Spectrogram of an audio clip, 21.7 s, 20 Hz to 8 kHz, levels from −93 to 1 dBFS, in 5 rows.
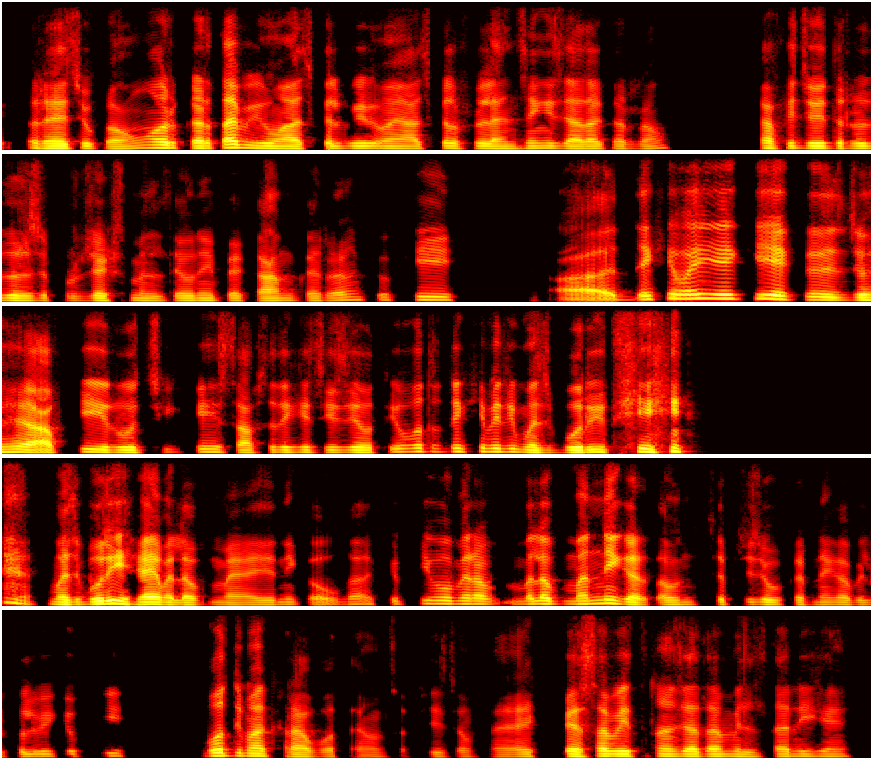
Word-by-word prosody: रह 125 -2 +5
चुका 120 -2 -6
हूँ 125 +6 -5
और 155 -1 +6
करता 135 +5 +7
भी 155 -4 0
हूँ 130 -2 +1
आजकल 115 +2 -1
भी, 130 +1 -2
मैं 125 -1 -3
आजकल 120 +2 -4
फ्रीलांसिंग 125 +1 -4
ही - - -5
ज़्यादा 120 -2 -1
कर 120 0 -10
रहा 115 0 -12
हूँ। 135 - -17 0.5
काफ़ी 130 0 -1
जो 135 0 0
इधर-उधर 130 -1 0
से 125 - -11
प्रोजेक्ट्स 120 0 -7
मिलते 120 -1 -8
हैं - - -3
उन्हीं 125 +1 -6
पे 125 - -6
काम 115 +1 -4
कर 120 0 -10
रहा 135 +2 -7
हूँ 155 - -11
क्योंकि 155 +2 -6 0.5
अ, - - 0
देखिए 180 +8 -1
वहीं 225 +1 +4
है 220 - +7
कि 215 0 -5
एक 180 - +2 0.3
जो 145 - +3
है 145 0 +2
आपकी 150 +1 +3
रुचि 130 +1 -2
के 150 +2 -10
हिसाब 130 -5 -3
से 135 - -12
देखिए 135 0 -4
चीज़ें 130 0 -4
होती 125 +4 -4
हैं। - - -5
वो 175 - 0
तो 170 -1 -16
देखिए 175 +1 -4
मेरी 165 -1 +1
मजबूरी 130 +1 +3
थी 165 -3 +5 1.3
मजबूरी 135 +6 +7
है 130 - +11
मतलब 110 -2 -1
मैं 110 -1 -8
ये 115 0 -7
नहीं 130 +1 -13
कहूँगा 65 - -11
क्योंकि 145 - -14
वो 165 -1 -1
मेरा 155 -1 0
मतलब 150 +1 +1
मन 150 +1 -1
नहीं 180 0 +4
करता 120 -1 +1
उन 120 0 -7
सब 125 +1 -11
चीज़ों 125 -1 -6
को - - -18
करने 120 0 -13
का 115 - -6
बिल्कुल 115 +2 -12
भी 130 - -9
क्योंकि 130 +3 -17 0.4
बहुत 165 +1 +7
दिमाग 145 -3 +1
ख़राब 115 -2 -3
होता 110 -2 -15
है - - -17
उन 105 - -20
सब 105 - -34
चीज़ों 110 -1 -18
में। 110 +1 -12
एक 120 - -8
पैसा 130 +1 +3
भी 135 - +4
इतना 135 0 -2
ज़्यादा 130 0 +1
मिलता 125 0 -7
नहीं 130 0 -10
है 125 -1 -11
130 Hz, 260 wpm, -23 LUFS, 120-145 Hz, 1.3 s, है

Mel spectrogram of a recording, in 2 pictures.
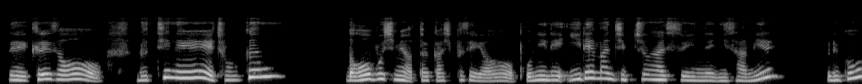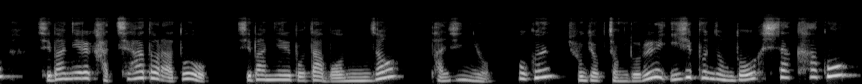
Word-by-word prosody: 네. 200 -2 +1
그래서 230 -6 +2 0.3
루틴을 295 +5 +3
조금 200 - 0 0.9
넣어 195 +6 +4
보시면 230 -5 +1
어떨까 185 -1 -5
싶으세요. 170 -5 -4
본인의 200 +2 +1
일에만 275 +4 +1
집중할 220 0 0
수 205 -1 -6
있는 175 -2 -2
2-3 170 +1 -5
일 320 - 0 0.5
그리고 265 - +1 0.3
집안일을 260 +6 +1
같이 180 +7 -2
하더라도 260 - +1 0.3
집안일보다 210 -3 0
먼저 170 - 0 0.3
반신욕 170 -4 -6 0.3
혹은 310 +8 +2
족욕 180 -2 -3
정도를 160 - +1
20 260 +9 +1
분 300 -2 0
정도 215 +1 +1
시작하고 340 +5 +3
210 Hz, 245 characters per minute, -22 LUFS, 185-265 Hz, 0.9 s, 넣어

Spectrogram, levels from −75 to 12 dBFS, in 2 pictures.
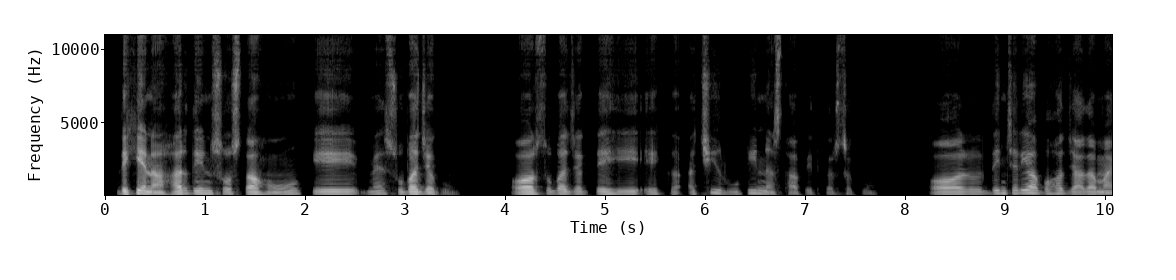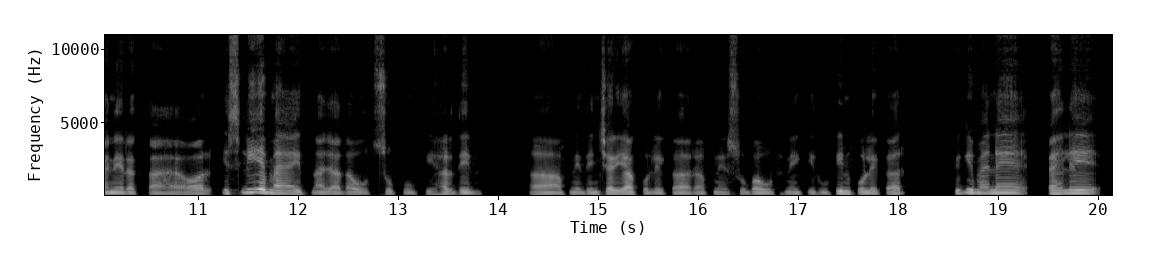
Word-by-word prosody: देखिए 155 +4 +9
ना 110 -6 +7
हर 155 +5 +6
दिन 160 0 +4
सोचता 120 -3 +2
हूँ 130 +4 +2
कि 135 0 +2
मैं 150 +3 -4
सुबह 145 -1 +6
जगूँ 100 -5 -1 0.7
और 150 0 +10
सुबह 160 +1 -1
जगते 140 +2 -5
ही 145 0 0 0.2
एक 150 0 -13 0.2
अच्छी 155 +8 -4
रूटीन 165 - -5
स्थापित 75 -7 -10
कर - - -20
सकूँ - - -13 0.7
और 140 +1 +2
दिनचर्या 185 +2 +2
बहुत 165 +1 -4
ज़्यादा 130 +2 0
मायने 110 -4 0
रखता 105 -1 -7
है 110 -1 -8
और 165 0 -5 0.2
इसलिए 225 +4 +4
मैं 170 -1 -1
इतना 150 0 -7
ज़्यादा 115 +2 -6
उत्सुक 120 +4 -9
हूँ 110 -1 -11
कि 125 - -14
हर 120 +1 -6
दिन 110 -2 -5 0.6
अ, - - -14
अपनी 115 0 -5
दिनचर्या 115 +1 -1
को 115 0 -11
लेकर 100 -1 -7
अपने 120 +3 -11
सुबह 120 -1 -8
उठने 115 +2 -11
की 115 -1 -14
रूटीन 120 +7 -3
को 115 -6 -7
लेकर। 105 +10 -5
क्योंकि 195 +2 -6
मैंने 200 +1 0 0.4
पहले 190 +4 +1
अ, - - -16
135 Hz, 160 wpm, -24 LUFS, 115-160 Hz, 0.7 s, और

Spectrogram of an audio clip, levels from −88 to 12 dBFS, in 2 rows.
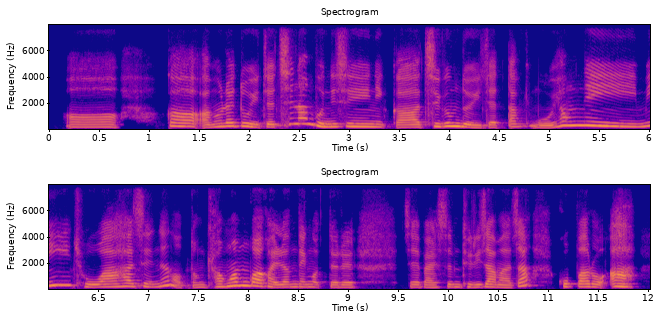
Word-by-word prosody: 아. 185 0 -5 0.5
그러니까 240 -3 +1
아무래도 240 +4 +1
이제 195 0 -2
친한 430 0 0
분이시니까 210 - 0
지금도 230 0 +4
이제 170 +1 -4
딱 215 +5 -6
뭐 155 - -3
형님이 285 0 +3
좋아하시는 220 +5 -1
어떤 180 - -7
경험과 250 - +4
관련된 195 0 -3
것들을 175 -2 -5 0.4
이제 185 0 -7
말씀드리자마자 185 0 -3 0.2
곧바로 215 -2 -1
"아 220 -1 +4
210 Hz, 285 characters per minute, -23 LUFS, 185-240 Hz, 0.5 s, 지금도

